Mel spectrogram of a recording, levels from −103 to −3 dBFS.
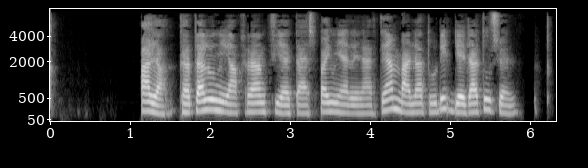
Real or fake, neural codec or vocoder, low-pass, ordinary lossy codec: fake; codec, 16 kHz, 1 kbps, FunCodec, trained on Chinese and English, 50 frames a second; 7.2 kHz; MP3, 32 kbps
